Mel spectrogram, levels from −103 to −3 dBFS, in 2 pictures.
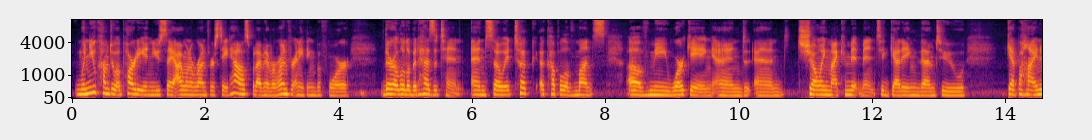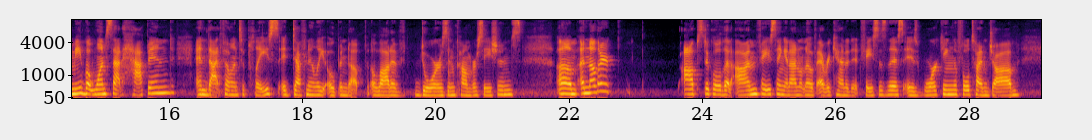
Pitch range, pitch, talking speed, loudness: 160-205 Hz, 180 Hz, 185 wpm, -22 LUFS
